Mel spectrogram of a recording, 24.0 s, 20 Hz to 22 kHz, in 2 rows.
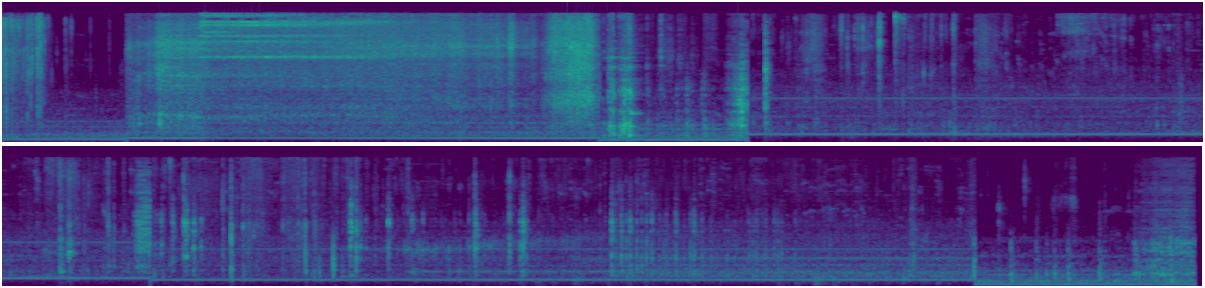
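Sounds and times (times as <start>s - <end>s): steady low hum: 0.0s - 1.4s.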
